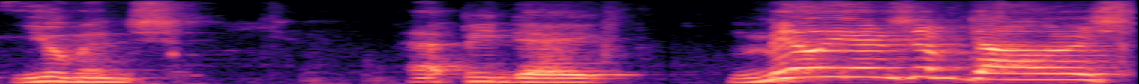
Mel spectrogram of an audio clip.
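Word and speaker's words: Youmans: and he caught it Corey humans uh pronounced y-o-u-m-a-n-s Corey humans happy day millions of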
